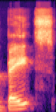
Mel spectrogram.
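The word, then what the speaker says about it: Zazie Beetz: Uh I also picked Zazi Beats um because I or Bates is actually how you pronounce her name.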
